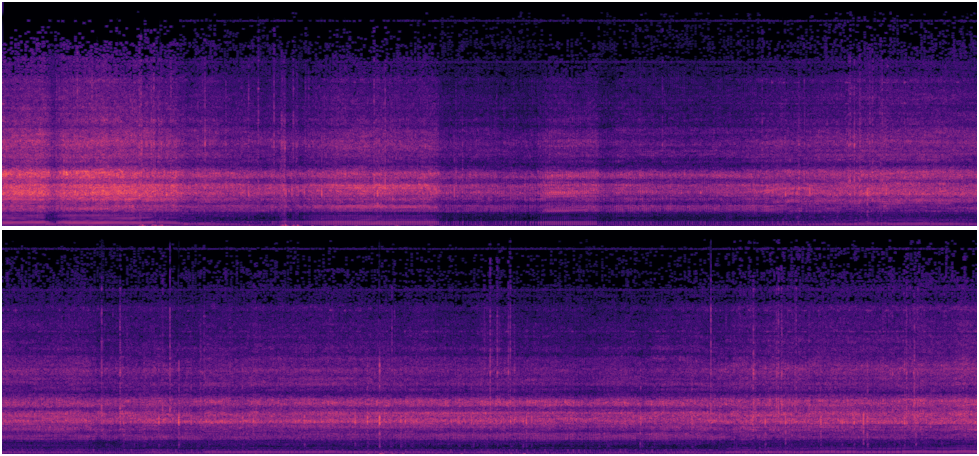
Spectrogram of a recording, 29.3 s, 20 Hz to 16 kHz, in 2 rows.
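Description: Honda CRF250R's single-cylinder four-stroke engine running under way off-road, its revs rising and falling with the throttle. A few sharp knocks sound over it, two in the first few seconds and one about two-thirds through.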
